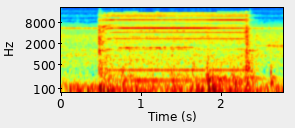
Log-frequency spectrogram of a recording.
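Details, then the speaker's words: 5th-wheel RV hydraulic leveling/slide pump extending landing-gear jacks with coach on jack stands: steady pump whine just under two seconds over low rumble as fully retracted slide rooms creep out; cause still being diagnosed, manifold suspected. "That noise you hear is probably the room on this side going out. It sends the rooms out."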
